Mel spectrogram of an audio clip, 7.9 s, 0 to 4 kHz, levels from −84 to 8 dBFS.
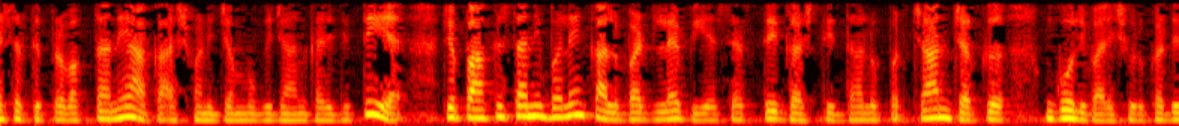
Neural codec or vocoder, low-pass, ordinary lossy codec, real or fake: none; 3.6 kHz; none; real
